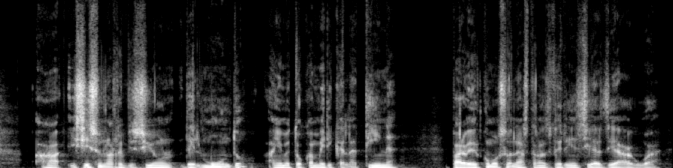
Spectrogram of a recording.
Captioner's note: speaking Spanish continues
